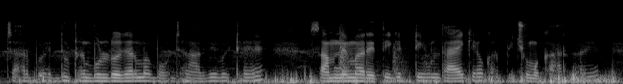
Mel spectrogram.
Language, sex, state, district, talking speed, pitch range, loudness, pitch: Chhattisgarhi, male, Chhattisgarh, Bilaspur, 210 wpm, 145-165 Hz, -31 LUFS, 155 Hz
